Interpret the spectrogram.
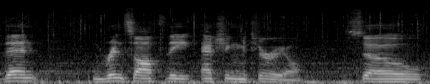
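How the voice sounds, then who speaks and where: A man's voice: mid-range voice, takes it slowly, a little hiss or hum. A man doing casual live gaming commentary as a streamer, talking himself through each step with exclamations. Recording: music behind the voice. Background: music.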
